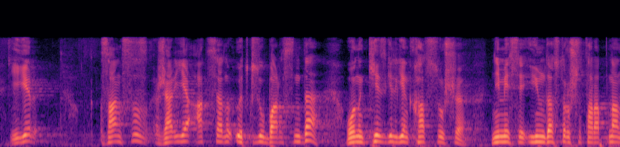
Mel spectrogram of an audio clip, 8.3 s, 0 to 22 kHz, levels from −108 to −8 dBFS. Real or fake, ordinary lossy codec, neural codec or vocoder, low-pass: real; none; none; none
